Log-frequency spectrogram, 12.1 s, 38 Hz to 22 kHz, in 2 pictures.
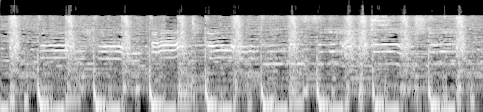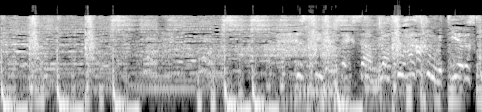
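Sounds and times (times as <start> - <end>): recorded song with steady beat: 0.0 - 12.0.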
